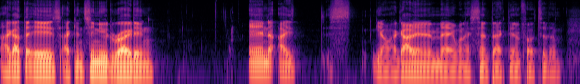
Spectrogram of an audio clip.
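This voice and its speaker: Over a very clean recording with a silent background, a man speaks at a fairly low pitch and a moderate pace, monotone and flat, with long, frequent pauses. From Pennsylvania, Philadelphia suburbs. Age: 20s. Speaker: sports reporter and podcast host. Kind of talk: casual podcast monologue. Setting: home podcast studio. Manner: casual with frequent fillers.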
